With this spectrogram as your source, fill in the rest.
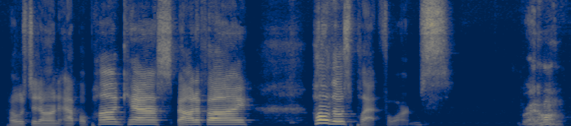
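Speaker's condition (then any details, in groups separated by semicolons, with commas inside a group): No condition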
